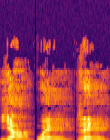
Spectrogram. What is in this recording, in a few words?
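"yawere", concatenated syllables; Affixing experiment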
